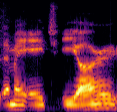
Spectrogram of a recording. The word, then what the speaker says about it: Maher: At Mike Mayer. Last name is Maher. Ignore the H when saying it, but when you spell it, it has to be there.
